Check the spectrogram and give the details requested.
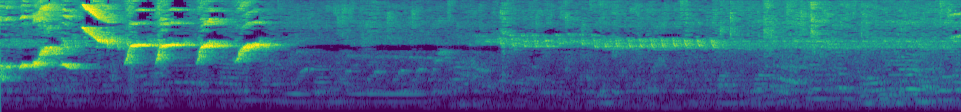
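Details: Recently moulted young white-rumped shama learning song material: loud bursts of sweeping whistled notes for two seconds, then a long steady high trill with softer chirps underneath.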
